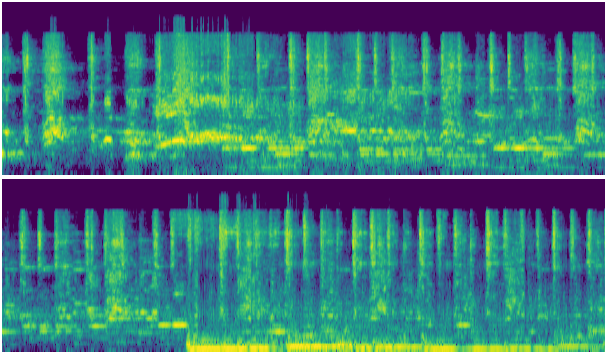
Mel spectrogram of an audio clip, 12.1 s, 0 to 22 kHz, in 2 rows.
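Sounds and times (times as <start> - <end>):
mambo music: 0.0 - 12.0
spectators shouting and cheering: 0.0 - 12.0.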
